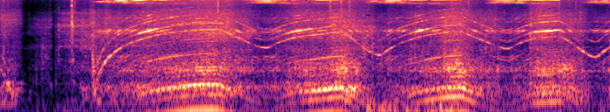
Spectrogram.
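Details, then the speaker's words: Ryobi battery snow blower on a fully charged battery in light snow on a very cold, dry day. The motor whine sags and recovers every couple of seconds; static discharge in the handle stalls it under light load. "we have a fully charged battery and a little bit of snow it does this thing where it seems to slow down when it hits any amount of snow at all"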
